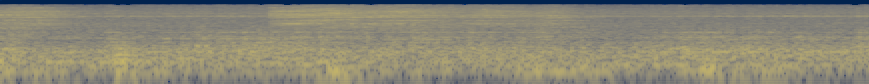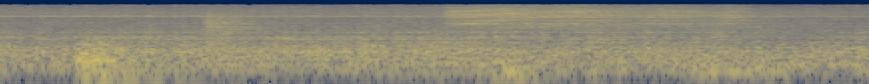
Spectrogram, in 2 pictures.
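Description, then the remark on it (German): Busy workshop ambience in a steam locomotive shed in Ebermannstadt, Franconia, on a Saturday morning, where members of the Dampfbahn Fränkische Schweiz club hammer, grease and prepare locomotives and carriages: steady mechanical noise with bursts of high metallic hiss or squeal, occasional knocks and clanks, no talking. “gehämmert, geschmiert im Lokschuppen im fränkischen Ebermannstadt zwischen Nürnberg und Bamberg. Überall in der Werkstatt wird an diesem Samstagmorgen gearbeitet.”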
